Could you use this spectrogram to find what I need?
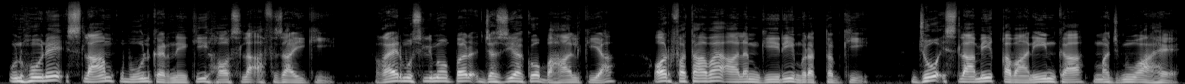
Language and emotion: Urdu, neutral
